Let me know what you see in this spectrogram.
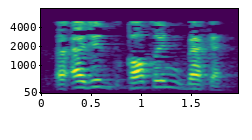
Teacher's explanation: انحباس الصوت عند النطق بالحرف لقوة الاعتماد على المخرج · Term: حروف الشدة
